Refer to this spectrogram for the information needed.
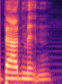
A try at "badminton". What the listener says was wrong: You're pronouncing the T. Then what are you saying when you say badminton? It's an undefinable letter.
